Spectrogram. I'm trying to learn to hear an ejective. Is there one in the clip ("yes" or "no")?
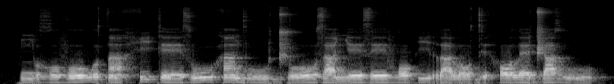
no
